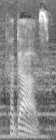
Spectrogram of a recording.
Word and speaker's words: Cadence: the Island's French pwa the music is spelled Cadence and called kadz Dominica lies between the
